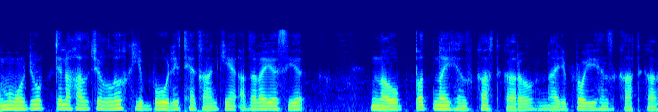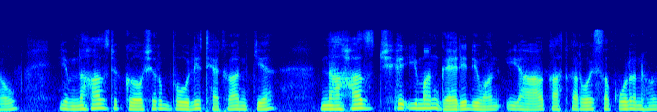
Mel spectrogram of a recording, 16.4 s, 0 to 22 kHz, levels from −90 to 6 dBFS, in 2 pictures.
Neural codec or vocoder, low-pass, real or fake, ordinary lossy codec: codec, 16 kHz in and 24 kHz out, 0.8 kbps, FocalCodec, streaming, 65536 codes; 7.2 kHz; fake; none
